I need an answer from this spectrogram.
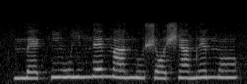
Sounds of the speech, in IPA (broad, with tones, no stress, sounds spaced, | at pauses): m ɛ˨ k ĩ˧ w i˧ n ɛ˦ m ã˧ n u˨ ʃ ɔ˨ ʃ ã˧ d ɛ̃˦ m ɔ̃˦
